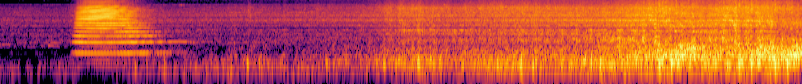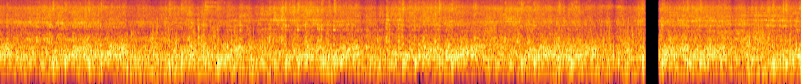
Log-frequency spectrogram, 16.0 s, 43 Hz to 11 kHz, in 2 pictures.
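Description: Electric commuter train of the JR 205 series gives one horn blast about a second long, then approaches and passes close by. The rumble of its wheels on the rails builds up and is loud and steady from about six seconds in. The sound cuts out for an instant near the end.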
